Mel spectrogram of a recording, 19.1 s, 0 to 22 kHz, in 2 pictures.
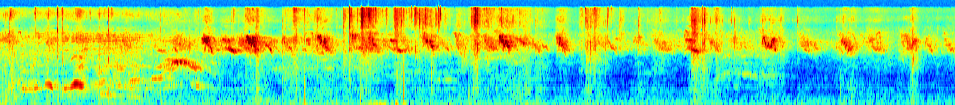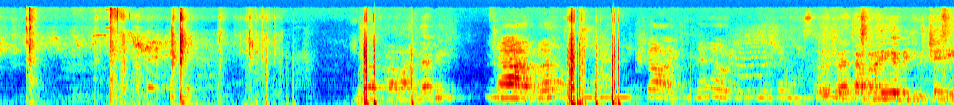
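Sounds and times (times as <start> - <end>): footsteps on gravel: 0.0 - 11.2
small birds chirping: 0.0 - 14.1, 15.2 - 19.0.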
